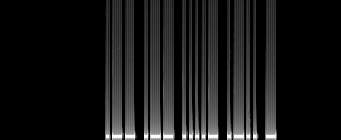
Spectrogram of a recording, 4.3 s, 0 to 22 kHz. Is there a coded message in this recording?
Yes: Morse code from 1.3 to 3.4 s, heard as a keyed tone, about 29 wpm, 700 Hz. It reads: WW4LT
